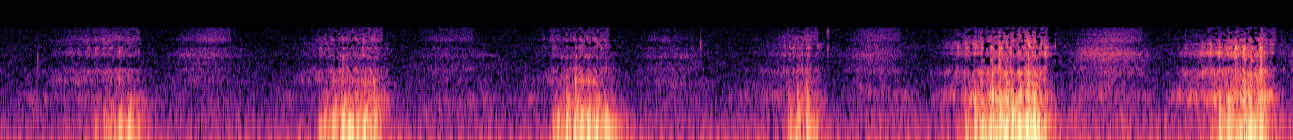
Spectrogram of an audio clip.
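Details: Loud snoring from a sleeping animal (Moxie): deep, rumbling snorts repeating about once a second.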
